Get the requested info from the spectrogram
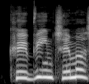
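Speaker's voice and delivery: high, loud bossy king; the king barks an order at his servant; king's order. A narrator's reading. King orders the servant to buy wine, loud and high. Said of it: "sagde kongen".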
